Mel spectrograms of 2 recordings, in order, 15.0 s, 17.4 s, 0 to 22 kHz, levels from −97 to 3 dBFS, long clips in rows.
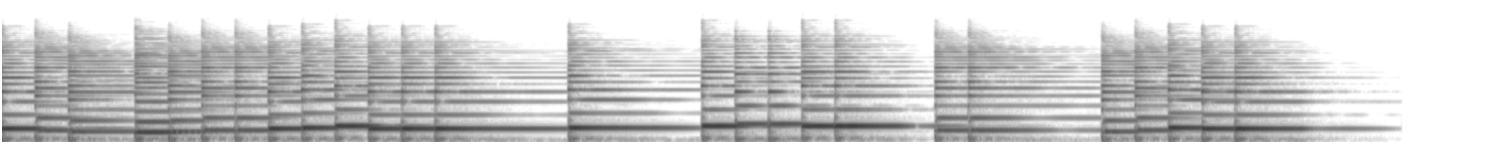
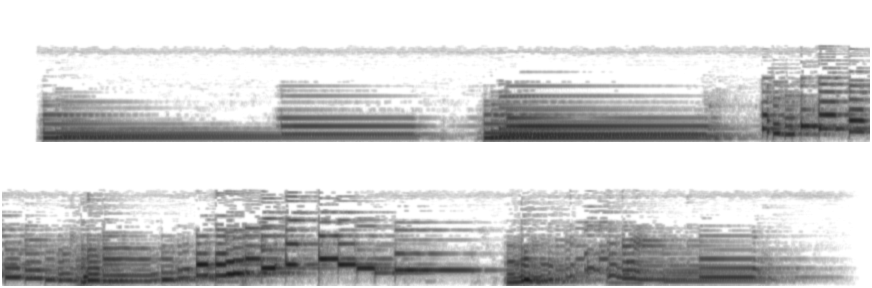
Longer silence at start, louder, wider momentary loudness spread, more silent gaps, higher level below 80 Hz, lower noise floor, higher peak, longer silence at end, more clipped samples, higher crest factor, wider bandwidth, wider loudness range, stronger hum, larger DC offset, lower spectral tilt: second, 0 s vs 0.4 s; second, -28 LUFS vs -18 LUFS; about the same, 12 LU vs 14 LU; neither; about the same, -56 dBFS vs -60 dBFS; about the same, -54 dBFS vs -54 dBFS; second, -14 dBFS vs -2 dBFS; first, 1.35 s vs 0.7 s; neither; about the same, 14 dB vs 16 dB; first, 12.5 kHz vs 6.2 kHz; second, 4 LU vs 9 LU; neither; neither; second, -4 dB/octave vs -9.5 dB/octave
